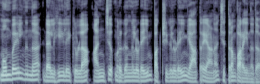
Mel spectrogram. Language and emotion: Malayalam, neutral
